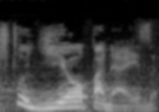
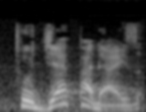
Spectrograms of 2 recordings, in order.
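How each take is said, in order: First: The 'o' after 'je' is pronounced. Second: The 'o' after 'je' is not pronounced. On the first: The speaker calls it wrong. "common but wrong" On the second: The speaker calls it right. "that O is silent"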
